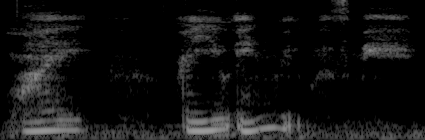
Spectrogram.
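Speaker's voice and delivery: gentle whisper. Retold or imitated. Won pleads gently.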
